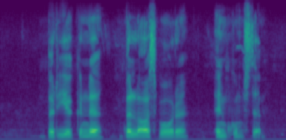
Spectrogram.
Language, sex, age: Afrikaans, male, 20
